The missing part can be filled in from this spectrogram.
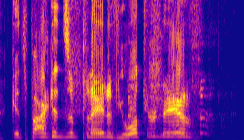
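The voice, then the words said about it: Arnold Schwarzenegger impression. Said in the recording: “as an Arnold impression”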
